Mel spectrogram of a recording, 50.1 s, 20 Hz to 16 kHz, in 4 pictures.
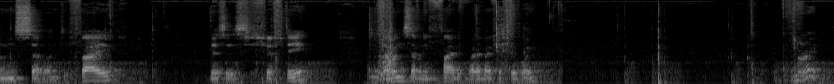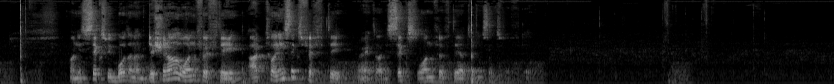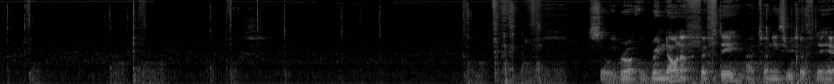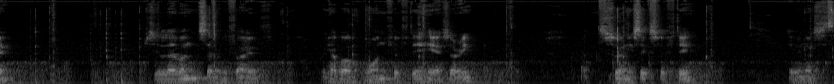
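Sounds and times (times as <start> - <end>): stylus scratching on tablet: 5.5 - 8.5, 21.0 - 24.1, 25.0 - 25.7, 26.5 - 30.8, 31.9 - 33.5, 34.4 - 45.4, 46.6 - 48.5.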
